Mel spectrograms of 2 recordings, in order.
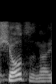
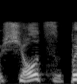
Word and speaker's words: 小子: 这个小子呢要读小子，不要读成小子啊，这个小子是对别人，你这个臭小子对吧？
